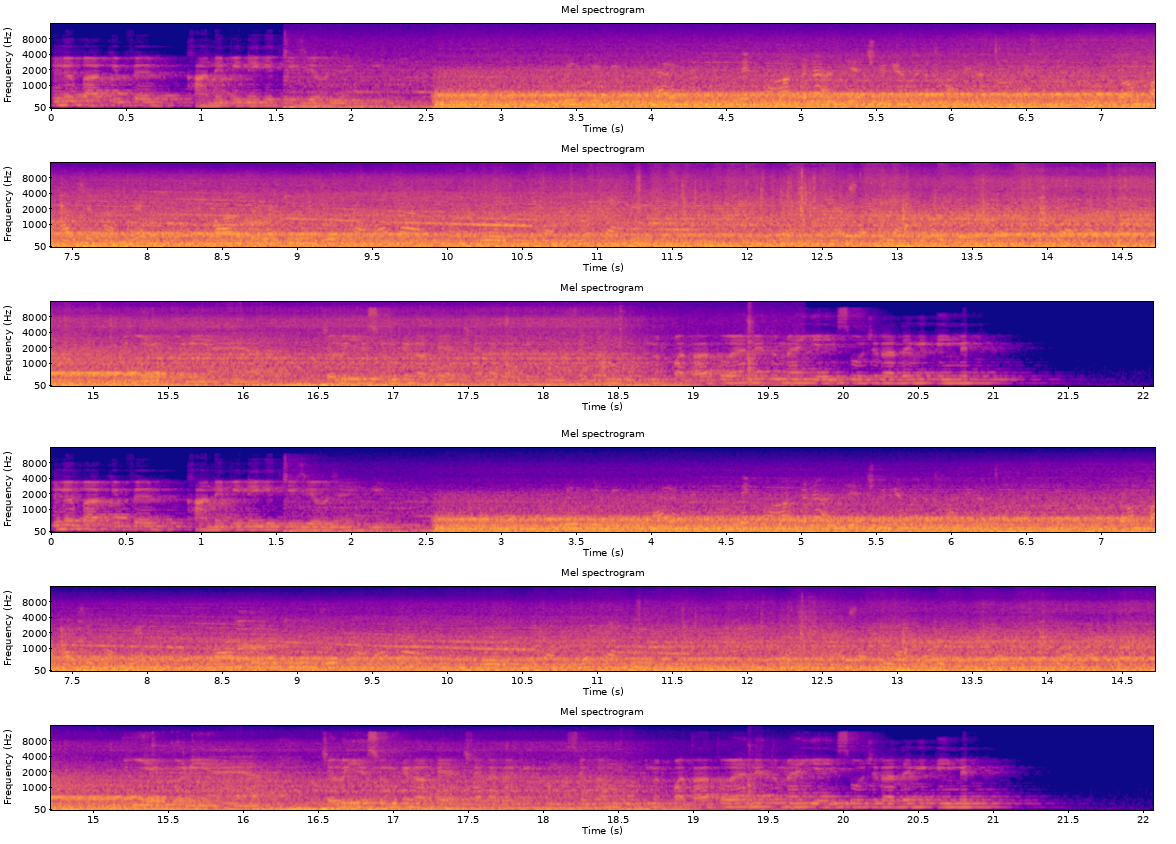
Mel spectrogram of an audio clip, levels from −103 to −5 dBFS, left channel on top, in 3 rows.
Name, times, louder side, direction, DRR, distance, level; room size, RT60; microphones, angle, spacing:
voice 1, 0.0-2.3 7.5-7.6 8.6-8.9 15.2-20.8, equal, ahead, 4 dB, 4.2 m, -37 dB
sound 1, 1.5-19.7, left 1 dB, 80° left, 1.8 m, -31 dB
sound 2, 2.5-15.5, left 2 dB, 65° left, 0.9 m, -26 dB
voice 2, 3.4-8.0 8.4-11.5 12.1-14.6, left 1 dB, 35° left, 13 dB, 1.0 m, -34 dB
27.0 x 20.0 x 7.6 m, 0.96 s
head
